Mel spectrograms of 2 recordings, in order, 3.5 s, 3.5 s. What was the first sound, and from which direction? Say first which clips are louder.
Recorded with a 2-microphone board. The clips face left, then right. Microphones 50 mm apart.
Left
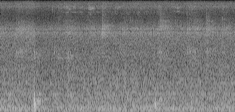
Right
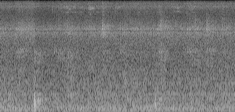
Chewing: left 2 dB; 55° left (ahead or behind).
